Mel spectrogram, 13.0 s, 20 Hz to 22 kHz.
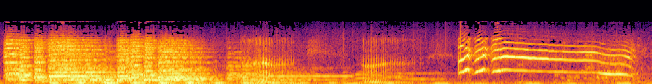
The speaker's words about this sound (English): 6 o'clock? Doggone it, I had that rooster set for 9. What's the matter with him? Well, he's a Rhode Island Red. Guess he's still on Eastern time.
